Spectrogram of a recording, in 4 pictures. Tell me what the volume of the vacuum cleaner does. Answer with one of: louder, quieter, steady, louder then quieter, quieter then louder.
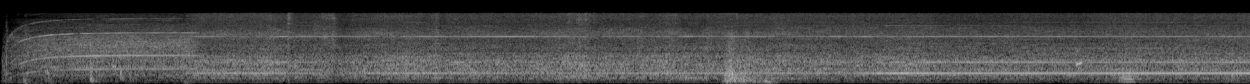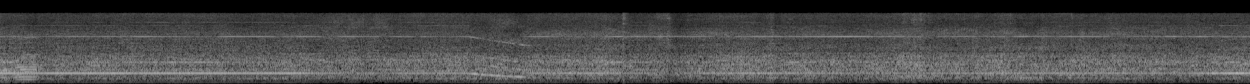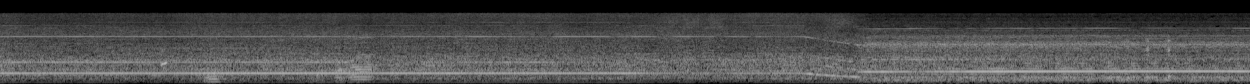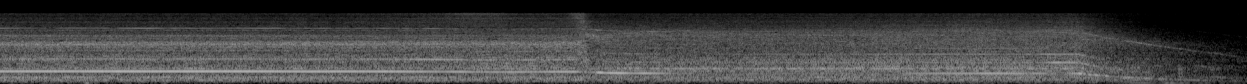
steady.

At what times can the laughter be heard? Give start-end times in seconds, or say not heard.
7.2-7.8, 36.0-36.8.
